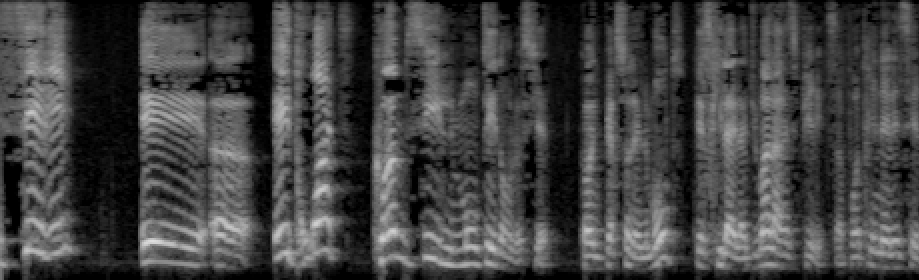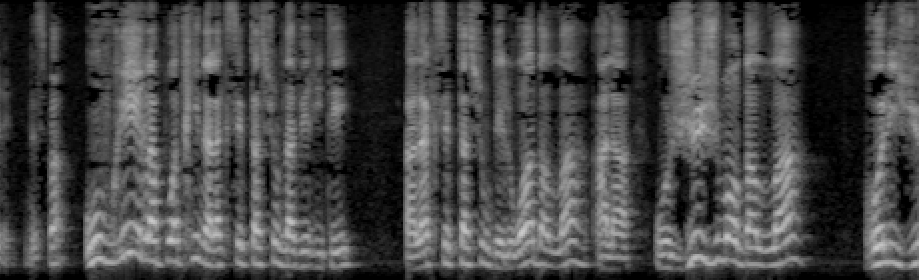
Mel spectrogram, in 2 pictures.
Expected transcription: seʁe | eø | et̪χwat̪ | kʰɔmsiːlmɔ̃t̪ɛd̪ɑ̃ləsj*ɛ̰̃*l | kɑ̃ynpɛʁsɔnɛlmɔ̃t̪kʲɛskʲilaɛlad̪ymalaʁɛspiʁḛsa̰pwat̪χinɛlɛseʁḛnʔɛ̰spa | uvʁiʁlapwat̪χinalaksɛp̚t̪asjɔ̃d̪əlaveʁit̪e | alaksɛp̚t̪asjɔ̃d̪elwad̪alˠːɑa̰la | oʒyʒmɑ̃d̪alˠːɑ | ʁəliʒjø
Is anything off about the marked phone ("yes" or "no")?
yes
